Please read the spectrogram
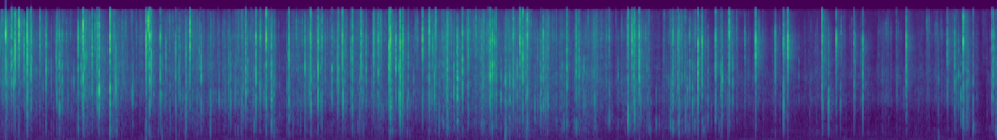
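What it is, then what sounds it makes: Plastic candy bag. A hand-sized Skittles candy bag made of plastic film is crumpled and squeezed between the fingers to make it crinkle. The result is a steady run of dense, sharp, bright crackles and crinkles with almost no low end, each snap dying away instantly.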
